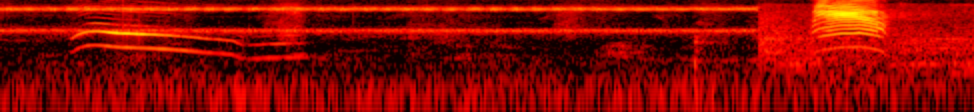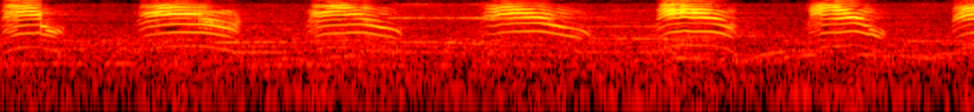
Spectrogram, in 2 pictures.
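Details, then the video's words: Kitten calling its mother: after a stretch of steady electronic tones and a sliding whistle, a run of high, arched meows repeats roughly every second, each rising then falling, over a soft background hiss. "suara anak kucing memanggil Induknya"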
